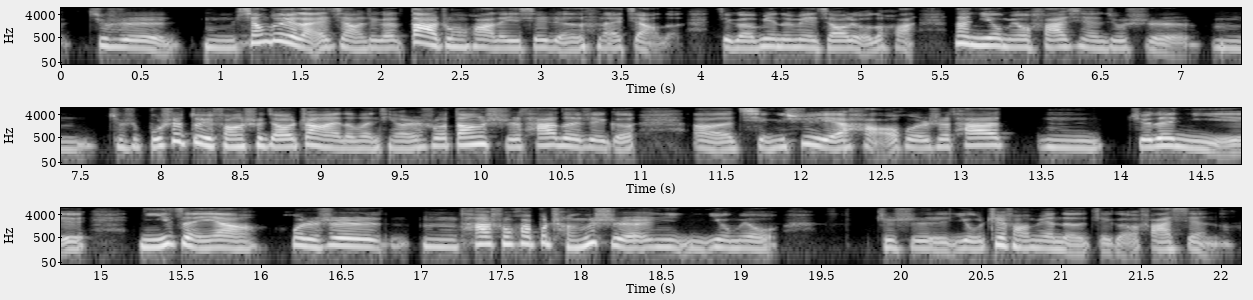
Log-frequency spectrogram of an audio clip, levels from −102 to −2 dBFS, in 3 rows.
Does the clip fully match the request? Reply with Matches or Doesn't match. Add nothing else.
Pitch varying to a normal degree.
Matches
